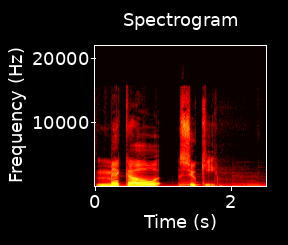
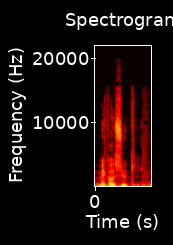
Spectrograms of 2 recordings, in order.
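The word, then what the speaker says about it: Miccosukee: you pronounce this area is it Mikko Suki it's like that's how you say mikosuki so that's an effect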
